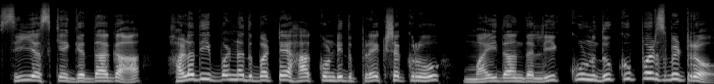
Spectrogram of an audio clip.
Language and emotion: Kannada, happy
